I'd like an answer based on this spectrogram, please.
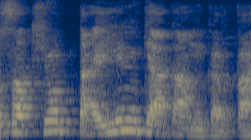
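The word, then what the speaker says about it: ptyalin: तो ध्यान में रखो, जैसे टाइलिन है, पी साइलेंट है, समझ गए।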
